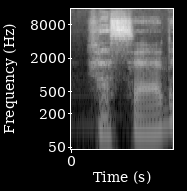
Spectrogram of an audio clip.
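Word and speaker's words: Chesed (חסד): the Hebrew word chesed.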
